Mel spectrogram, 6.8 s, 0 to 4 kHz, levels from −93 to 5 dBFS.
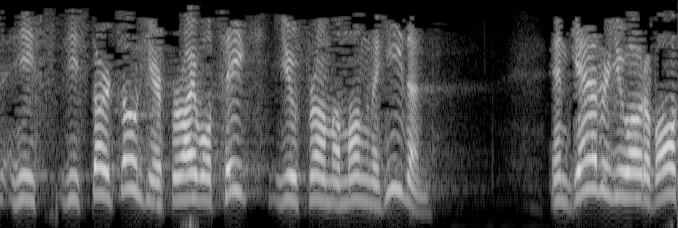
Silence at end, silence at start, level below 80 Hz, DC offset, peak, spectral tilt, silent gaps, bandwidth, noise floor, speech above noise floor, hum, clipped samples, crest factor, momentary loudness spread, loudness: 0 s; 0 s; -76 dBFS; under 0.1%; -2 dBFS; -8 dB/octave; none; 3.9 kHz; -68 dBFS; 51 dB; none; under 0.1%; 18 dB; 13 LU; -18 LUFS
